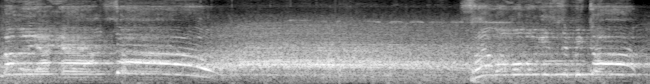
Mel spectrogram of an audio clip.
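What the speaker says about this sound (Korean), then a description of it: "전방을 향해 함성!" A loud mass shout rises from an outdoor crowd at a Gwangju anti-impeachment rally, swelling between a speaker's amplified calls and fading as the speaker resumes.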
